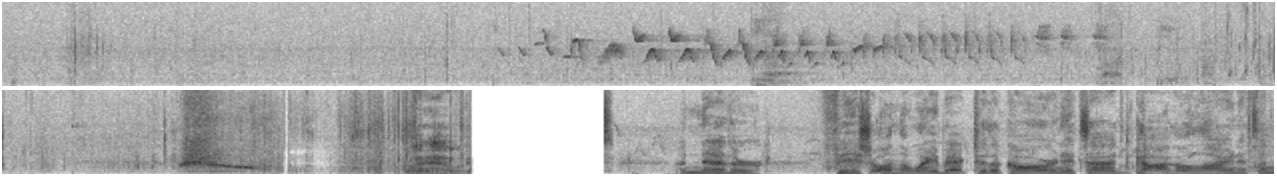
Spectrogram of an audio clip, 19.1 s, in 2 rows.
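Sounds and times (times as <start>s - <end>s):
songbird chirping: 2.6s - 9.7s, 14.1s - 19.0s
water splash: 9.0s - 9.8s.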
